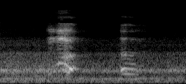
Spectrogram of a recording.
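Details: Two short, abrupt voiced hiccups about half a second apart over steady background hum, from an intoxicated woman with persistent painful hiccups who has already tried holding her breath: hiccups.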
